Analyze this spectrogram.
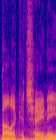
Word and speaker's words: Balacachini: Balacaccini is pronounced Balacaccini. Yes, correct.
